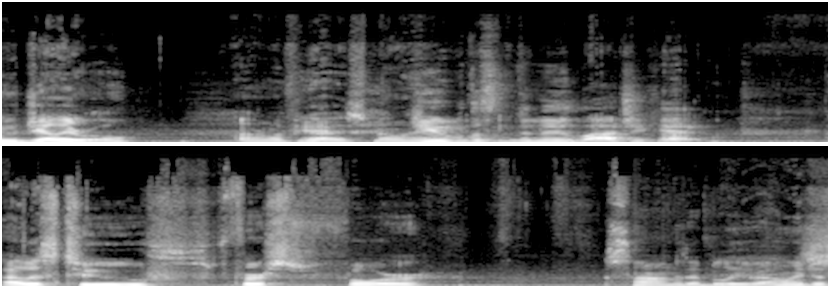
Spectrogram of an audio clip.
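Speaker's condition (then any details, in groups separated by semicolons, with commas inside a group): No condition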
